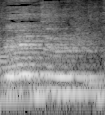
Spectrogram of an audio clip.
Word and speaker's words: better: Bu arada İngilizce'de iki T yan yana gelince Diyarbakır'ın D'si gibi okunur. It doesn't matter. Mesela bottle, şişe demek. Mesela better, daha iyi demek. Şu T'ler yan yana geldiğinde Diyarbakır'ın D'si gibi okunuyor.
